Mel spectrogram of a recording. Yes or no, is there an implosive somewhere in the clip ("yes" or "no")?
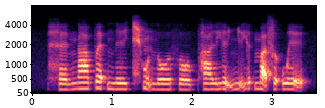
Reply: no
